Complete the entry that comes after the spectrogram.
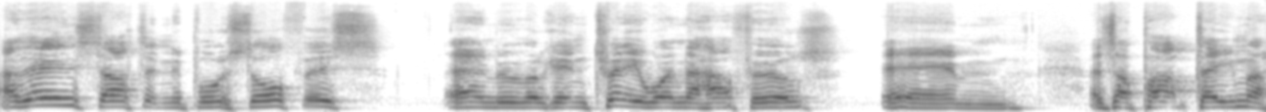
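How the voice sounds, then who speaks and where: Speaking with a Scottish accent, a man talks at a moderate pace and high pitch with ordinary pitch variation. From Scotland. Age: 60s. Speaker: former politician and trade union rep. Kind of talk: interview conversation.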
